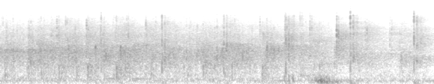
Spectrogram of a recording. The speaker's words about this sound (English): That's all right. You can clap if you want to.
